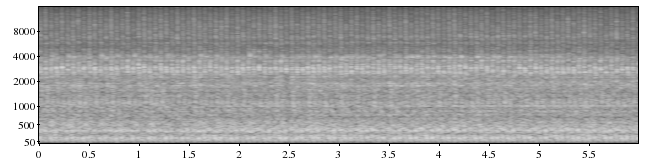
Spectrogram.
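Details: 1991 Freightliner FLD120 with Series 60 Detroit diesel, unstarted since last July, started with just fresh batteries: heavy diesel clatter at about two pulses a second with a slightly uneven beat; bad injector, so the run was kept short.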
